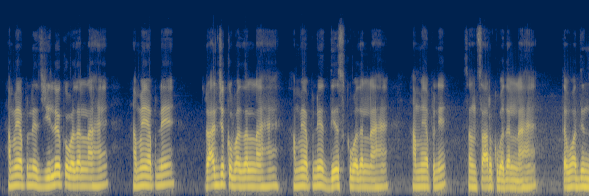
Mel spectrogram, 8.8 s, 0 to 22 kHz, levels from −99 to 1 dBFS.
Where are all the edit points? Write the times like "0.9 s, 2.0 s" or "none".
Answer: none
